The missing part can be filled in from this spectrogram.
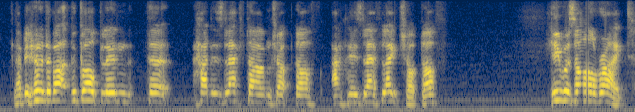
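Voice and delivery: high, hollered, shouted delivery. Running after a fleeing goblin in character, calling out a joke: shouting a joke. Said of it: "I'm going to shout".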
